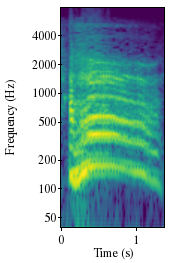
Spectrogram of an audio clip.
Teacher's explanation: the R is produced by bringing the tongue forward in the front of the mouth, behind the upper teeth, and rolling or trilling the tongue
